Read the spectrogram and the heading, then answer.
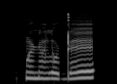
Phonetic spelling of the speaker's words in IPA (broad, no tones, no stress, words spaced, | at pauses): pə̃ɳə̃lo ɖɛ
